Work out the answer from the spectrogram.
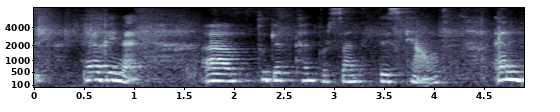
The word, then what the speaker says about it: Heghineh: name many of you are asking how to pronounce it happiness to get 10% discount and then you can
